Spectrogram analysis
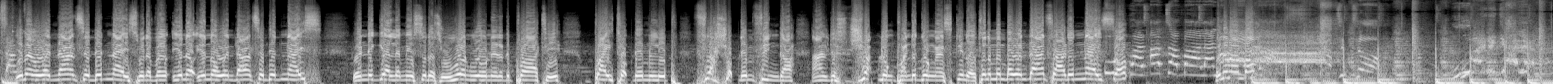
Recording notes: live at the legendary freaky fridays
